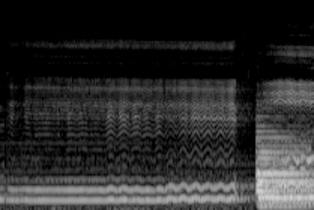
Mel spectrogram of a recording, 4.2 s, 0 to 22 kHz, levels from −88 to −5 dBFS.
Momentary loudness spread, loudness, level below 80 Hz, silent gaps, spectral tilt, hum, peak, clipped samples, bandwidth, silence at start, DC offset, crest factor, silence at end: 17 LU; -30 LUFS; -52 dBFS; none; -7.5 dB/octave; none; -10 dBFS; under 0.1%; 10 kHz; 0 s; under 0.1%; 18 dB; 0 s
